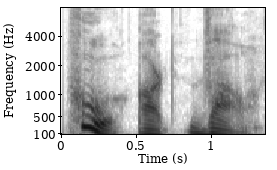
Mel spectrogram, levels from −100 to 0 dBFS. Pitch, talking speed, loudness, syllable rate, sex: 125 Hz, 130 wpm, -19 LUFS, 2.7 syllables/s, male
